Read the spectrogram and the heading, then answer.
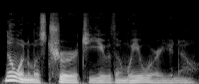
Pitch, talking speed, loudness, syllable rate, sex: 100 Hz, 330 wpm, -17 LUFS, 6.9 syllables/s, male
